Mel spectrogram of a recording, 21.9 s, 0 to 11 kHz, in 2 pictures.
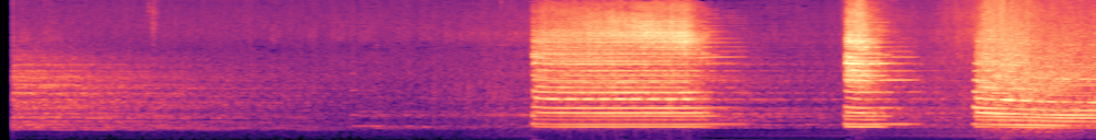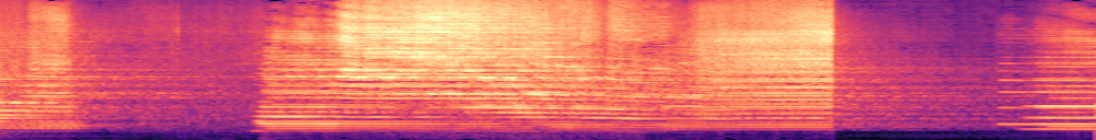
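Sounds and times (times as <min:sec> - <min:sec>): locomotive air horn blasts: 0:02.4 - 0:04.6, 0:05.3 - 0:12.3, 0:13.4 - 0:19.4, 0:20.9 - 0:21.9.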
